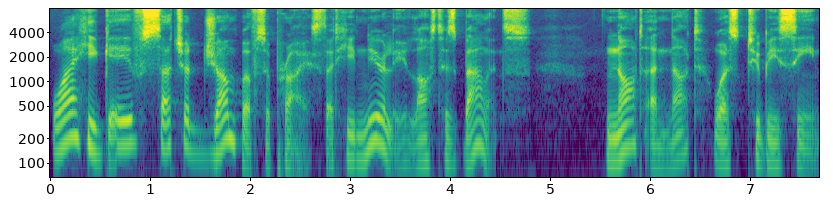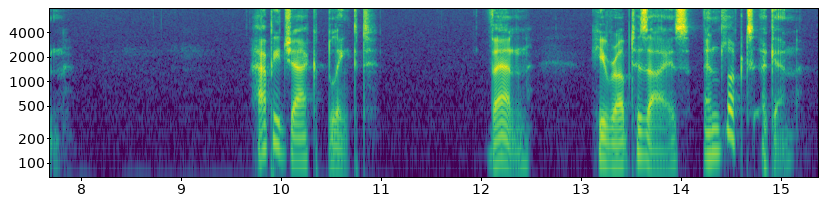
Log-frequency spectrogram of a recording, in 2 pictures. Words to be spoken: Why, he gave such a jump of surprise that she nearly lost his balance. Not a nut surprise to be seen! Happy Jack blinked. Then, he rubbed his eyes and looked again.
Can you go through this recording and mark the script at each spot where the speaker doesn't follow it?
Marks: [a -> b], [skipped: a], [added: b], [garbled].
Why, he gave such a jump of surprise that [she -> he] nearly lost his balance. Not a nut [surprise -> was] to be seen! Happy Jack blinked. Then, he rubbed his eyes and looked again.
